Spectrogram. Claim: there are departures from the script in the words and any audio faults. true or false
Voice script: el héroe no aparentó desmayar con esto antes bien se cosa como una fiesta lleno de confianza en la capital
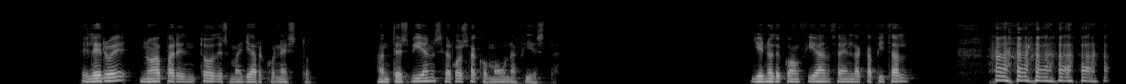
true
